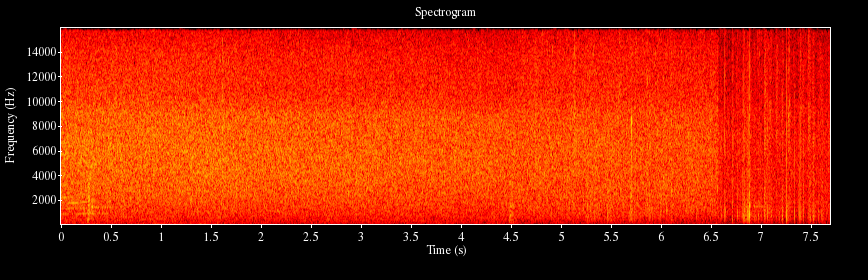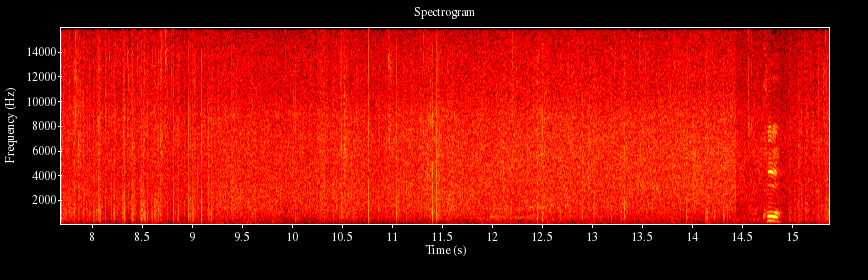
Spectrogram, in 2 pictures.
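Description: Heavy rain with gusting wind: a steady rushing hiss that slowly fades, then from about seven seconds in rain falling on wet stepping stones and gravel, many separate drops ticking. A short, loud cry near the end.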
